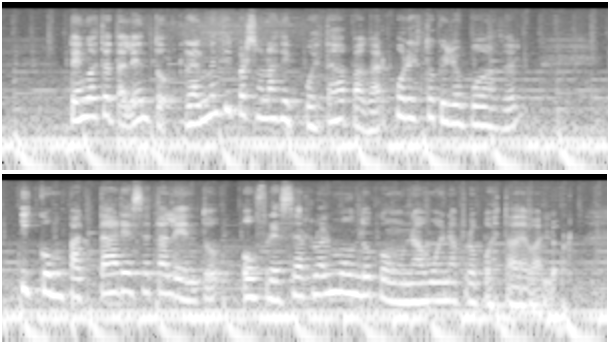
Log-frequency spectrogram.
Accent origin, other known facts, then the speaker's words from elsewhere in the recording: Caracas, Capital District, Venezuela; Venezolana, caraqueña.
